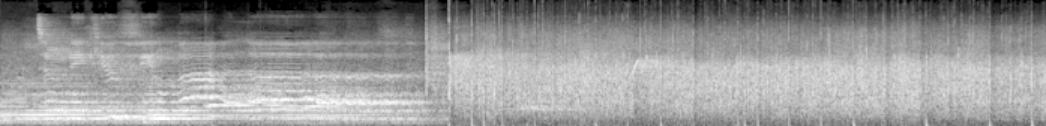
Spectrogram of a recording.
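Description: Singing with piano accompaniment, held steady notes, which breaks off abruptly about six seconds in. Then a room full of people claps steadily.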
